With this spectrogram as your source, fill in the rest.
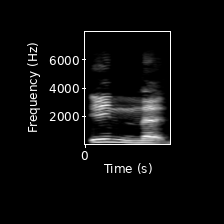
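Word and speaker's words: إنّ: gelen Hemze nun maddesi inne diye okunuyor inne Enne değil yani Enne mi inne mi nasıl okunur konumuz bununla alakalı tabibu Evet inne burada yani Hemze esreli okunuyor Gale maddesinden sonra geldiği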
